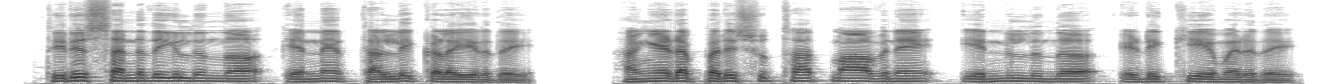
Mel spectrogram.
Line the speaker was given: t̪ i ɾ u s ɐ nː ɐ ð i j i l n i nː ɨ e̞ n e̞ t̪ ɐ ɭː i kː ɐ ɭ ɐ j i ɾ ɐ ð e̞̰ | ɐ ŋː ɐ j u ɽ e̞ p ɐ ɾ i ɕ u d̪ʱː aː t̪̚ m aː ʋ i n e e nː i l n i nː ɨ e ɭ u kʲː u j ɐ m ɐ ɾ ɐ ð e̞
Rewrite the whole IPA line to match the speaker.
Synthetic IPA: t̪ i ɾ u s ɐ nː ɐ ð i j i l n i nː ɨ e̞ nː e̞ t̪ ɐ ɭː i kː ɐ ɭ ɐ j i ɾ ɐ ð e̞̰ | ɐ ŋː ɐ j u ɽ e̞ p ɐ ɾ i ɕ u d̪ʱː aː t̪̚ m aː ʋ i n e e nː i l n i nː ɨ e ɽ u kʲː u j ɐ m ɐ ɾ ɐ ð e̞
